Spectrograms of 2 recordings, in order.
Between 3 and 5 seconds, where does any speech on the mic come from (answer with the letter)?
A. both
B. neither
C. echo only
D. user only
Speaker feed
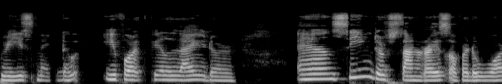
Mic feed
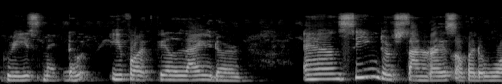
C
